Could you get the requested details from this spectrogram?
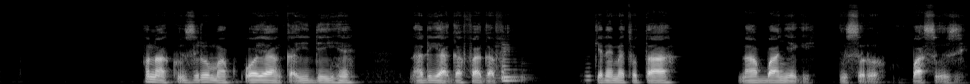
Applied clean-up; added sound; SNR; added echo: neural mask model DeepFilterNet 3.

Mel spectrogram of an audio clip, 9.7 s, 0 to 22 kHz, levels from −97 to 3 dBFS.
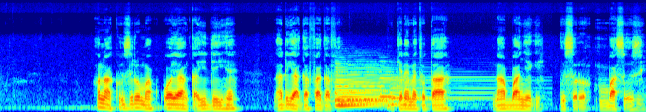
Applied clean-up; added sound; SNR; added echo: none; Piano; 5 dB; none.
